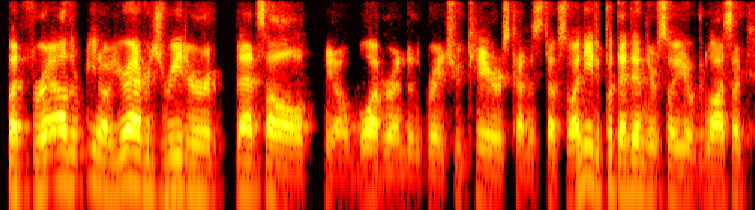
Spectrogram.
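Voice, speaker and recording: This middle-aged man is an author at a club meeting, talking fast in a mid-range, slightly mellow voice. The talk is casual with questions, and he's chatty, self-deprecating, and quick to laugh.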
